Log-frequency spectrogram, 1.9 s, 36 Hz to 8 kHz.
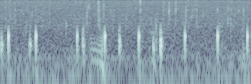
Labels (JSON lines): {"label": "biophony, knock croak", "recorder": "SoundTrap 300"}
